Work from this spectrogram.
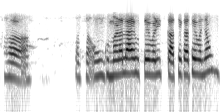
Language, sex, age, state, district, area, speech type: Sindhi, female, 30-45, Delhi, South Delhi, urban, conversation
